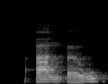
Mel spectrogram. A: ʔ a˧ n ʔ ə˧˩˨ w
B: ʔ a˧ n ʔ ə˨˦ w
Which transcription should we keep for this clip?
B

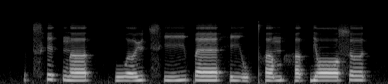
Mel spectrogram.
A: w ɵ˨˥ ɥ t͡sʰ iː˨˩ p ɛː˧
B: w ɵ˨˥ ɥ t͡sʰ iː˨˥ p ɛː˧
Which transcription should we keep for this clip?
B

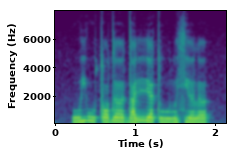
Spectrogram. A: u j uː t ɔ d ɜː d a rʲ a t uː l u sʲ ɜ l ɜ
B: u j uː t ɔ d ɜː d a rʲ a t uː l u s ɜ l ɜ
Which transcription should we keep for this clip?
A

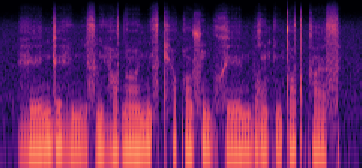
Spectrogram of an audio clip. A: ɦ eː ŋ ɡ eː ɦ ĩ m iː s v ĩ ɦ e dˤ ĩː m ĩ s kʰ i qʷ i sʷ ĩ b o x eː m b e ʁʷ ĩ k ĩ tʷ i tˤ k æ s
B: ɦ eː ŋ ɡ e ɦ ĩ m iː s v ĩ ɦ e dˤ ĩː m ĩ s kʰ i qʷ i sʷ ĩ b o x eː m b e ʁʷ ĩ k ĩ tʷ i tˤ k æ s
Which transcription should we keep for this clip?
A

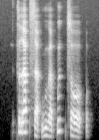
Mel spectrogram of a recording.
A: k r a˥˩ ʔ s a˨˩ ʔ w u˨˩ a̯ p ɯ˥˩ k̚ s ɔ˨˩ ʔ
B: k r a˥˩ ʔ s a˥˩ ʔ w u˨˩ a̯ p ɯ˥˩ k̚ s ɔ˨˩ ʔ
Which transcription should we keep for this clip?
A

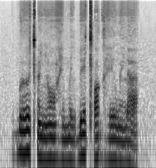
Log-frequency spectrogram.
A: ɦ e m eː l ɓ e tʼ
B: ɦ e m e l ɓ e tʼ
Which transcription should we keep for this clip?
B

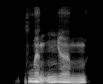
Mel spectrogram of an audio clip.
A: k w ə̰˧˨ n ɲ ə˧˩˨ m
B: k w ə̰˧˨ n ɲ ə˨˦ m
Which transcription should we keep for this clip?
A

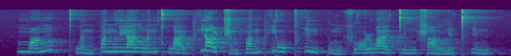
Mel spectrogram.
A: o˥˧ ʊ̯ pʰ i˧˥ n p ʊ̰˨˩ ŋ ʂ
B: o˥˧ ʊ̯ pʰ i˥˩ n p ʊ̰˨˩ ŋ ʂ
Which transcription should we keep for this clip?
B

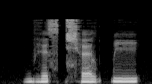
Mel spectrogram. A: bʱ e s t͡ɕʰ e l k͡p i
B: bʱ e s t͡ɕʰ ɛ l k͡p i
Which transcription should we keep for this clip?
B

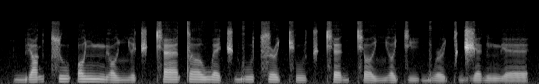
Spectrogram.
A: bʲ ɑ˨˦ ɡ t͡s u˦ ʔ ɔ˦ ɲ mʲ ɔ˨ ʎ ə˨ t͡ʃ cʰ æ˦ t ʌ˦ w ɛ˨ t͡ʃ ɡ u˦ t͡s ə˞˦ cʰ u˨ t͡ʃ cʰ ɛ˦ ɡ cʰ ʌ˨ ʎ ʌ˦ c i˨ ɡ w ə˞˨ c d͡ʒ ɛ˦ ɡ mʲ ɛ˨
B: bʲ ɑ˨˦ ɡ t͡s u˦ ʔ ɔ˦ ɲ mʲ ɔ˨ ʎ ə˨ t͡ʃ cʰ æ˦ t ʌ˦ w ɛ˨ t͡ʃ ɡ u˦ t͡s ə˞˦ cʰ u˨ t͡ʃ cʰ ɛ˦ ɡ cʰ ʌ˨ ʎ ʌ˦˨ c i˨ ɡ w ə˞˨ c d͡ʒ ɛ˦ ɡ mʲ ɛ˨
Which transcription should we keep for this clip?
B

